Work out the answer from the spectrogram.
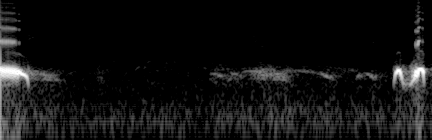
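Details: Spotted dove cooing in the lûu-tan style, recorded live in Full HD: one loud rolling coo at the start, a faint low murmur, then a paired clipped coo near the end, separated by quiet gaps.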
